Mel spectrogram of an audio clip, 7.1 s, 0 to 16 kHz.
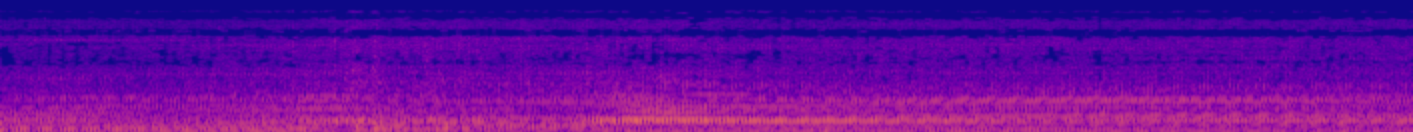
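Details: Portable tabletop suction machine (aspirator) running in a demonstration, drawing from a bucket of water instead of a patient: steady motor hum rising as fluid is drawn in, with the vacuum gauge climbing to about 600–650.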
